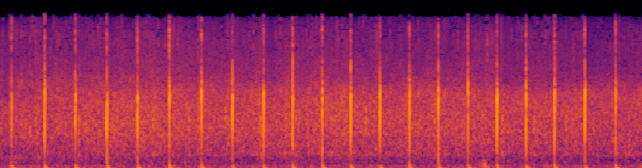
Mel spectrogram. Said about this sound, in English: Somebody needs to clap.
